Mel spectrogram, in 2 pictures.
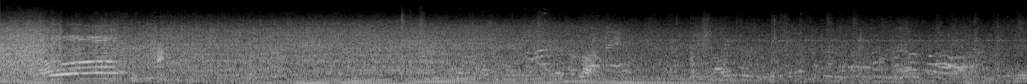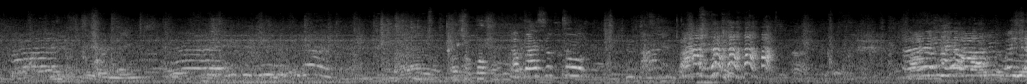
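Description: A crowd of young men and women talk and call out close by.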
